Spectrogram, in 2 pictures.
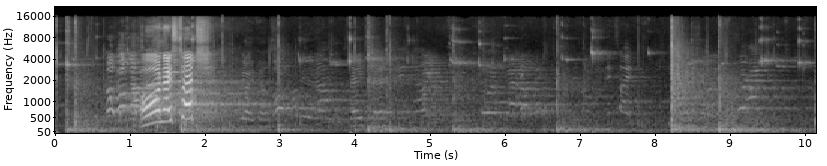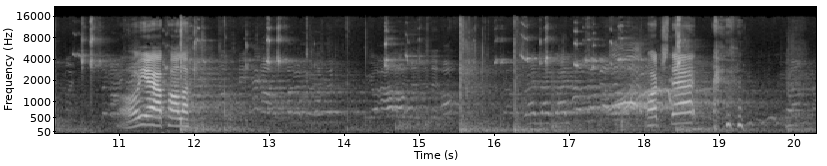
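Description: Young women shout calls to each other across the court.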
